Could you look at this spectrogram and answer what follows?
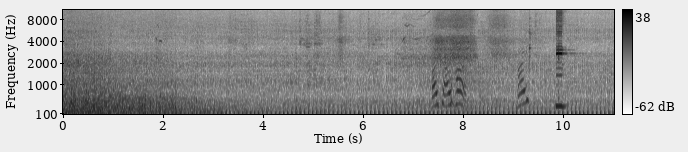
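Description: Motorcycle on a winding mountain road in Uttarakhand, with a steady, close engine drone and pulsing exhaust under loud wind buffeting; brief speech-like voices break in near the end.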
